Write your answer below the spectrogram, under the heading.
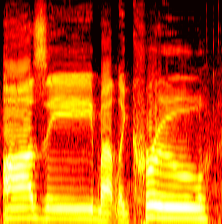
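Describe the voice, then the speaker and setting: A man hosting a casual live radio interview, halting and repeating words as he starts his sentences. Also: fairly high pitch, fairly even intonation, clean tone. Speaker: radio show host.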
